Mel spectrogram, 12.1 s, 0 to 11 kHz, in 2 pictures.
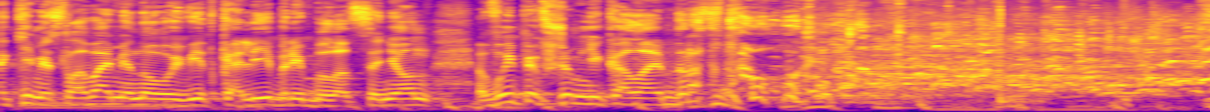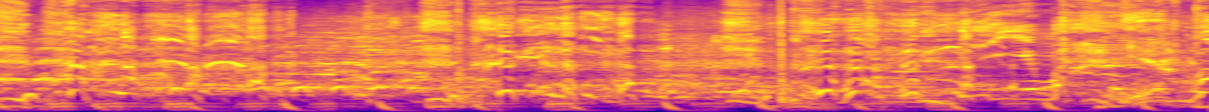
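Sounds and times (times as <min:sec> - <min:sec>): people laughing together: 0:03.4 - 0:12.0.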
